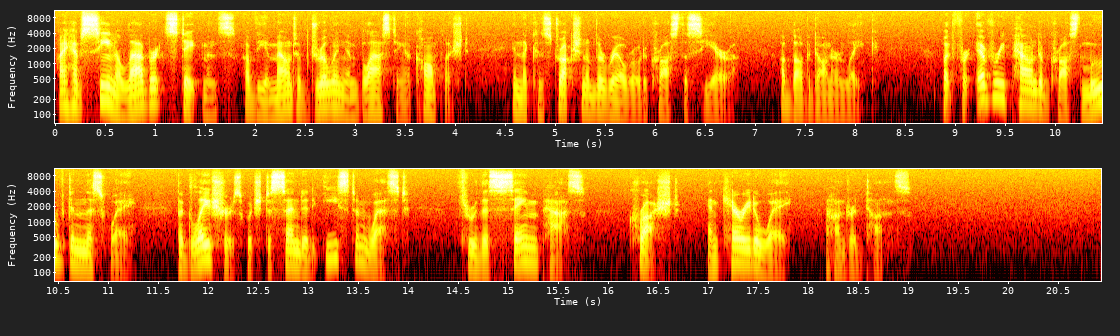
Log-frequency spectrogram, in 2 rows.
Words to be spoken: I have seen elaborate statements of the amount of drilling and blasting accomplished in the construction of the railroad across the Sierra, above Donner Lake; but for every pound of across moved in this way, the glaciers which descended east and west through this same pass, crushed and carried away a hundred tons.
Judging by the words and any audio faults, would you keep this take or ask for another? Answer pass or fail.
pass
